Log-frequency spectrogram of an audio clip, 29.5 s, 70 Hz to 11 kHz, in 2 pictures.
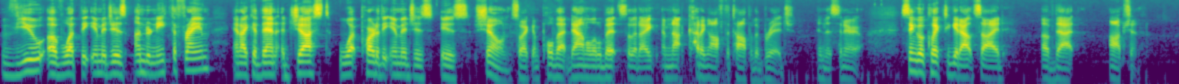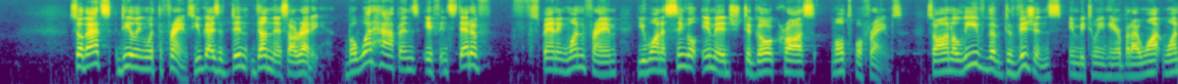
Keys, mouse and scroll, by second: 5.4 click, 11.0 click, 23.3 click, 24.2 click, 24.9 click, 25.7 click.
